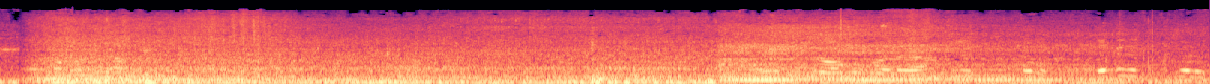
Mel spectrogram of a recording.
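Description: A vehicle engine running steadily at idle, with indistinct voices in the background.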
